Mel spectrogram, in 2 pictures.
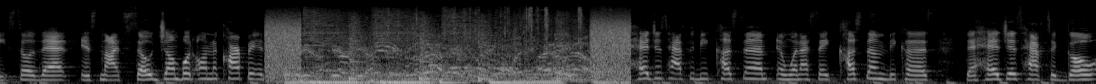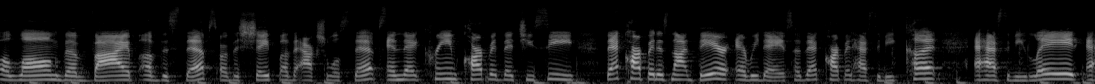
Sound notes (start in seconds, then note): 2.7 upbeat jazzy music; 4.0 photographers clamoring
